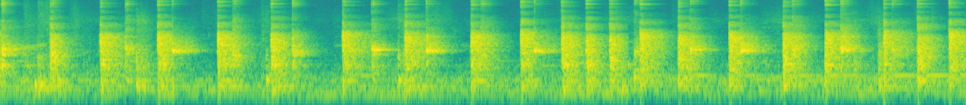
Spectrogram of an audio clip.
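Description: Table tennis rally: a plastic ball clicking back and forth off paddles and the table top, about two hits a second, each with a brief ring.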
